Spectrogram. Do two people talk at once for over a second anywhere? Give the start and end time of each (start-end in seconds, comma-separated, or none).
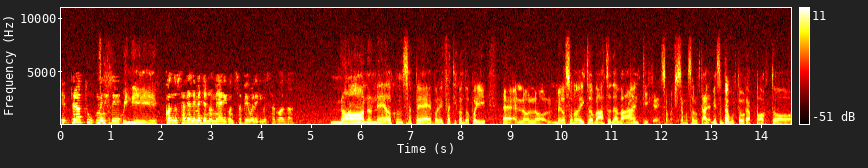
none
